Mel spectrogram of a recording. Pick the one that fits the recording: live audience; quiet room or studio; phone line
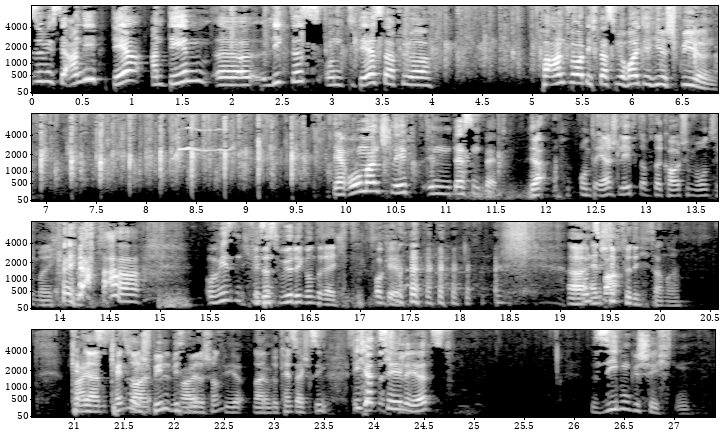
live audience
